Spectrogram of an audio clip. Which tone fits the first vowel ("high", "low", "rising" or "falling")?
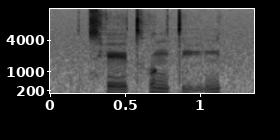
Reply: rising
